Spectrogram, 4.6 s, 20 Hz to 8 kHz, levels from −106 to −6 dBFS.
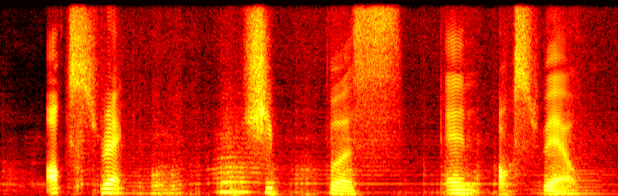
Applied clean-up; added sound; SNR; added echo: neural mask model RNNoise.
